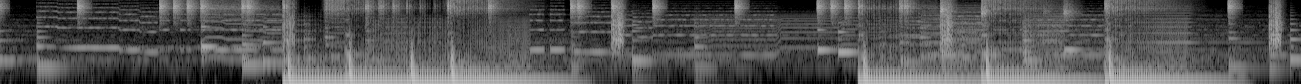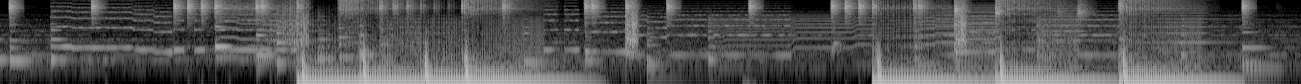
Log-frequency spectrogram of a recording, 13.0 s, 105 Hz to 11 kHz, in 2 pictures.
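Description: A full trap beat made in FL Studio plays loud and alone, with booming 808 bass, hard drums and rapid hi-hats over a looping melody in a steady rhythm.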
